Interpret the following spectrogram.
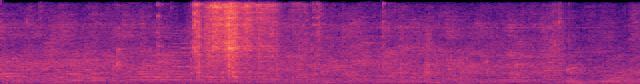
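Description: Background chatter of a busy restaurant dining room, with a brief clatter of cutlery about a second and a half in.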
